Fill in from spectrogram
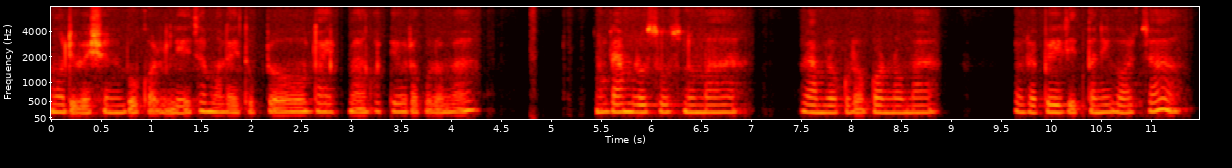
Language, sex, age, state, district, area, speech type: Nepali, female, 18-30, West Bengal, Darjeeling, rural, spontaneous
